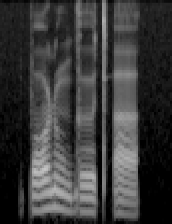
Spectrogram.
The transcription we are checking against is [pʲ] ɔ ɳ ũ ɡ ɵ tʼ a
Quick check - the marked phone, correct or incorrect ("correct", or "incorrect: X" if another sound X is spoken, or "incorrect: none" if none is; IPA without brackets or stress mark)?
incorrect: p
